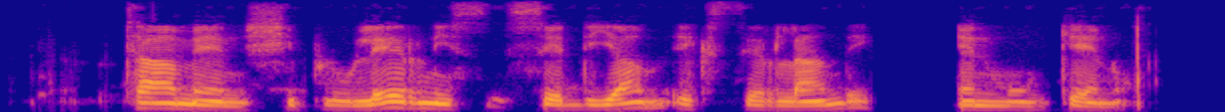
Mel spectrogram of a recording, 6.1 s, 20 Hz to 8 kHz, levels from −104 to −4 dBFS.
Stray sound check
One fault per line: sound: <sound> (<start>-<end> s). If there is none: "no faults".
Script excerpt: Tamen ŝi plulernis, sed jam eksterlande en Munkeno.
no faults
